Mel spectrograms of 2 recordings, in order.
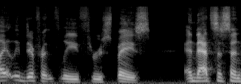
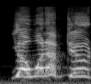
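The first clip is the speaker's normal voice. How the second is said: very loud, very high, super-excited voice; 10 dB louder than usual. Retelling a greeting from Doug: imitating Doug super excited. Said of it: "all caps and, like, super excited".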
